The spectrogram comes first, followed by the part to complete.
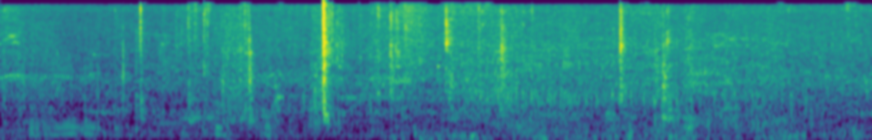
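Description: Faint background voices with a few small sharp clicks and knocks from handling, the sharpest about one and a half seconds in.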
